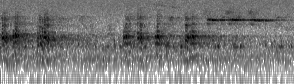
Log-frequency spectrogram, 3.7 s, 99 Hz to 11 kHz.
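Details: Ravens, two unseen birds in trees at Qualicum Beach, May 23, 2011, in a chatty, occasionally contentious exchange; a few short clucking knocks in two bursts, then a long thin high whistle from another bird over faint hiss.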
